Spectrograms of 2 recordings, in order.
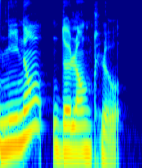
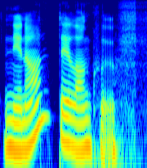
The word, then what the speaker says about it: Ninon de L'Enclos: Is that how you say it? – Ninon de L'Enclos. – Ninon de L'Enclos. – Yes.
